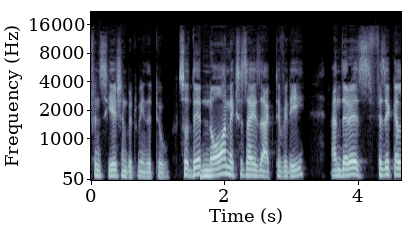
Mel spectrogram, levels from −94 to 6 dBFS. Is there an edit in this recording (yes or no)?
yes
